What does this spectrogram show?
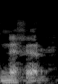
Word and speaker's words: nfr: Thus, Kheper gets pronounced as Kheper, and NFR gets pronounced as Nefer.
